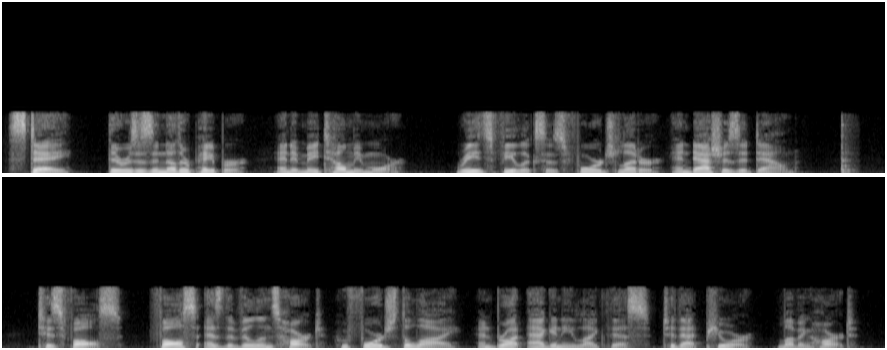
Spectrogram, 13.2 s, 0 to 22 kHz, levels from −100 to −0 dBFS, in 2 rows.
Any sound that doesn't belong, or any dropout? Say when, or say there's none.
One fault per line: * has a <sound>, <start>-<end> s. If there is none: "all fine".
* has a tap, 6.3-6.4 s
